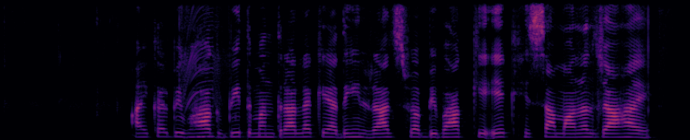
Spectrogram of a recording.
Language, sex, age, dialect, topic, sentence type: Magahi, female, 31-35, Southern, banking, statement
